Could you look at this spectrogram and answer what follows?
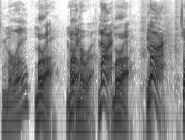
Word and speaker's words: Murrah: were at the Alfred Murrah Building. By the way, in the first 2 episodes, I said the building name wrong. Oh, Would you say? So it's not Murray. it's Murrah.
